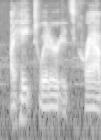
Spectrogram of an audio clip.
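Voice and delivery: ordinary talk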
